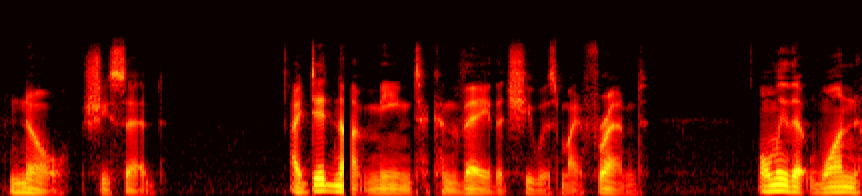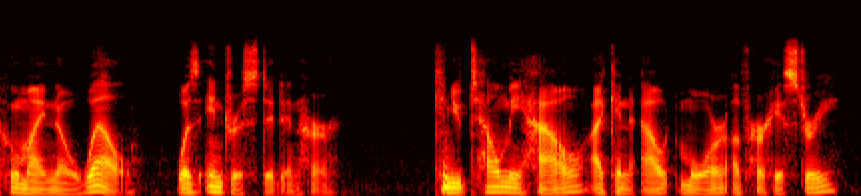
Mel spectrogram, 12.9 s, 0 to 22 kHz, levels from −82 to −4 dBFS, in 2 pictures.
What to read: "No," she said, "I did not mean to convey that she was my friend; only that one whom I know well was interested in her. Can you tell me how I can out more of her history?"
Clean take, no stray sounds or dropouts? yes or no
no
